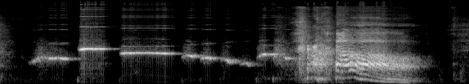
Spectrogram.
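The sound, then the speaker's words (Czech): A grandmother whistles a short, wavering tune while driving a Bugatti Veyron, bright pure notes sliding up and down, before it gives way to a loud, harsh rushing burst with a falling wail. “Policisté ječeli hrůzou, milionář se hlasitě modlil a babička si za jízdy pískala jako ďas.”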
